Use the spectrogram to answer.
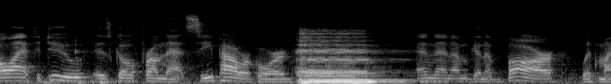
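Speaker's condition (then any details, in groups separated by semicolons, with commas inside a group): No condition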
